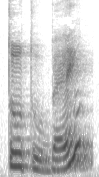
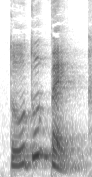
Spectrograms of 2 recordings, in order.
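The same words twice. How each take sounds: First: "Tudo bem" asked softly, rising sharply on "bem"; question intonation. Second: "Tudo bem" stated softly, falling at the end; statement intonation. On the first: Teacher contrasting two intonations, rising question tune. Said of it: "eu fiz uma pergunta". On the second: Teacher contrasting two intonations, falling statement tune. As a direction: let "bem" drop, settling it as a fact. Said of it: "eu fiz uma afirmação". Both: Shown as a demonstration.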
